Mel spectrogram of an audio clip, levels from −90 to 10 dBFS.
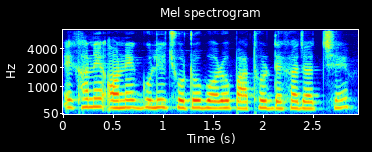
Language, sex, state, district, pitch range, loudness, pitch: Bengali, female, West Bengal, Alipurduar, 245-270 Hz, -14 LUFS, 260 Hz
